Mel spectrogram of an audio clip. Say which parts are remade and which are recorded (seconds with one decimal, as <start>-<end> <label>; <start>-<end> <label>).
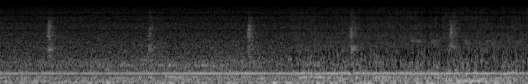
0.0-2.9 recorded; 2.9-5.3 remade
